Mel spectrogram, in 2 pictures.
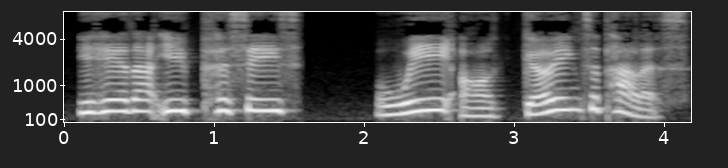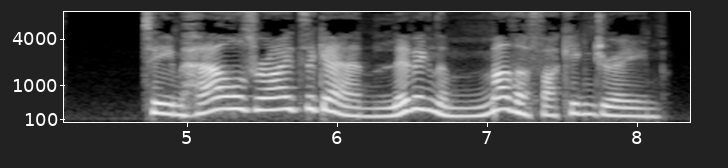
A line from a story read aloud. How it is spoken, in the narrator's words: said loudly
